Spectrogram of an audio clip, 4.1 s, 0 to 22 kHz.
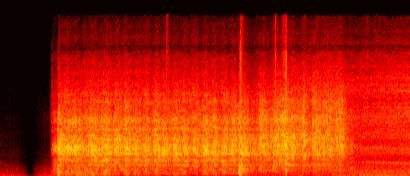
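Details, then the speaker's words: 1979 GMC Sierra V8 abandoned 25 years, timing retarded after seeming too advanced: cranks and catches at once, settles into a steady run without sputtering; starts and runs cleanly. ">> Sounds good."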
